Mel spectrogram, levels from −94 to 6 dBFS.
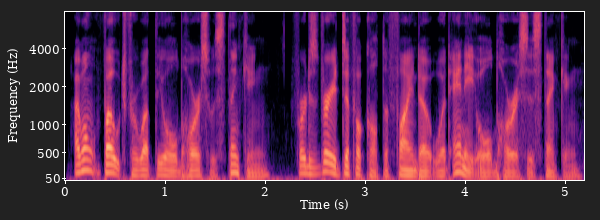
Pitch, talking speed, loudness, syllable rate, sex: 100 Hz, 275 wpm, -21 LUFS, 6.5 syllables/s, male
